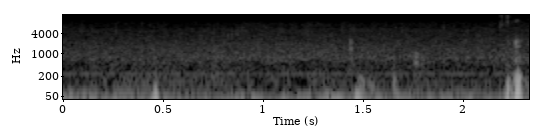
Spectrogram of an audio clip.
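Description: Steady, soft rain hisses evenly in the background, with a few sharper drops tapping near the end. No voices are present.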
